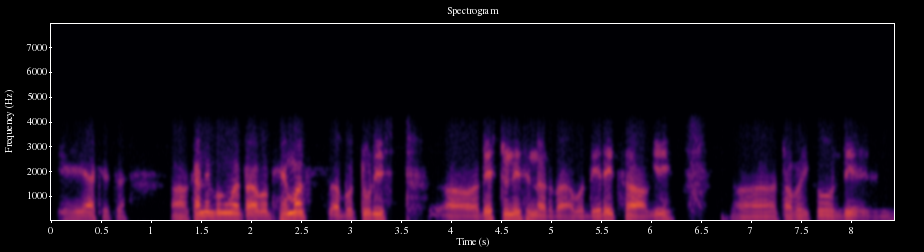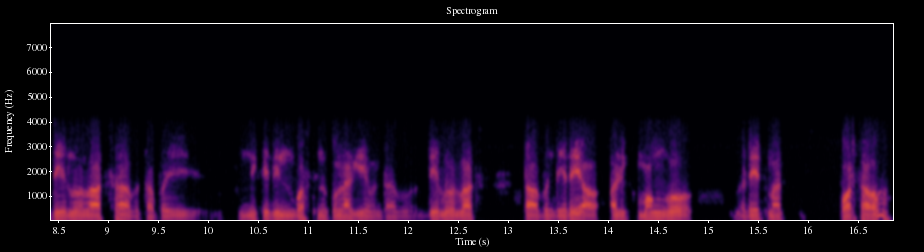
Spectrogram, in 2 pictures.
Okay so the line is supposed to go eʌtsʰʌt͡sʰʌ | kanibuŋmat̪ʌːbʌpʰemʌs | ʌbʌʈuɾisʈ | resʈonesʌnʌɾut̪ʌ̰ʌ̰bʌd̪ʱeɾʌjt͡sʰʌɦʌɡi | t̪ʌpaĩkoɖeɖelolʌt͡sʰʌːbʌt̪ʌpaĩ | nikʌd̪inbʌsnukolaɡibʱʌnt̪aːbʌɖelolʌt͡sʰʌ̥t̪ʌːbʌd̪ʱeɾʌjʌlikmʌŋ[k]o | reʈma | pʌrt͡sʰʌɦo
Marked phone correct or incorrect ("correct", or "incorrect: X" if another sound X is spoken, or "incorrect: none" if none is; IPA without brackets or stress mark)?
incorrect: ɡ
